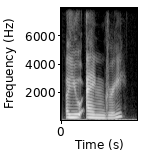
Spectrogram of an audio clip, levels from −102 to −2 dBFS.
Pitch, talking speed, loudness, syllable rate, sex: 210 Hz, 190 wpm, -20 LUFS, 7.3 syllables/s, female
